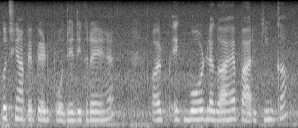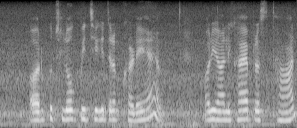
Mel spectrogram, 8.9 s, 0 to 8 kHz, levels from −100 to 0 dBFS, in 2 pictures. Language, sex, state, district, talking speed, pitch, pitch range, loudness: Hindi, female, Haryana, Charkhi Dadri, 190 wpm, 205 Hz, 195-215 Hz, -17 LUFS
